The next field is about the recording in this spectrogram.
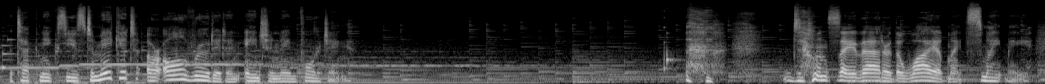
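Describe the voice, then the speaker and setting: A woman playing a gentle, caring village craftswoman in a video game, earnest, modest and apologetic in manner. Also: low-pitched, expressive, unhurried. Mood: modest explaining. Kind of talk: animated game voice acting. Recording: game music behind voice.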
